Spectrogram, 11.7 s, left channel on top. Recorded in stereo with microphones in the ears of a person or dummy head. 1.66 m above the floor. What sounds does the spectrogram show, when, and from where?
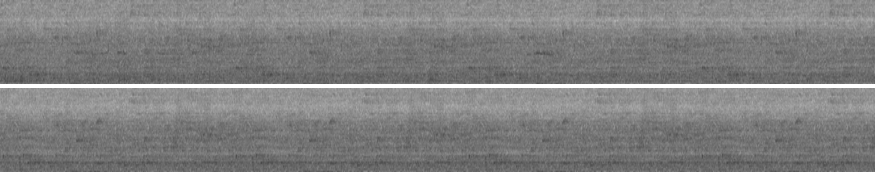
0.0 s running water: 40° right (ahead or behind), 2.5 m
